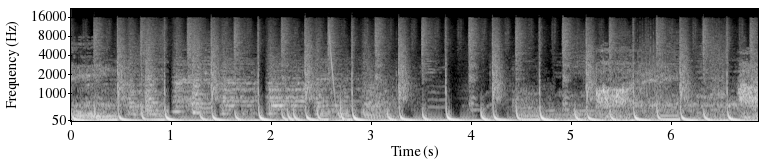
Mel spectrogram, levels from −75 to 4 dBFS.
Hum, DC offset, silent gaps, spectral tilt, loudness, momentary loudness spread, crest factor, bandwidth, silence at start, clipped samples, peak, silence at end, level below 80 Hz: none; under 0.1%; none; -5 dB/octave; -11 LUFS; 2 LU; 8 dB; 16.5 kHz; 0 s; under 0.1%; -2 dBFS; 0 s; -10 dBFS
